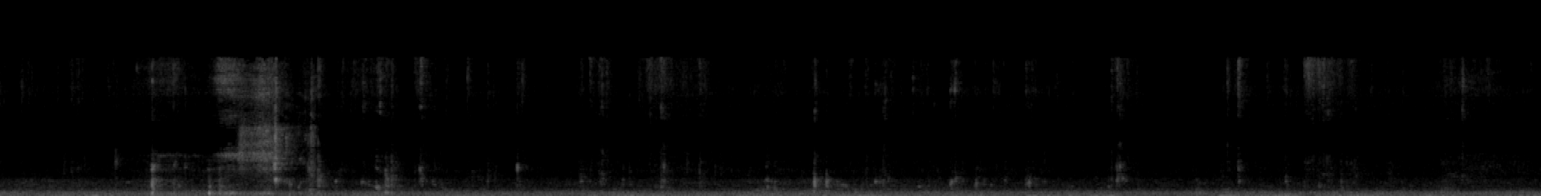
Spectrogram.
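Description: A person biting into and chewing crispy fried chicken, with a crunchy cluster of bites about one to two seconds in, then quiet chewing with scattered small clicks.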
